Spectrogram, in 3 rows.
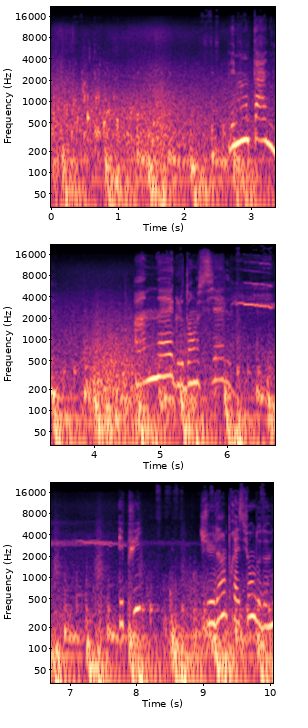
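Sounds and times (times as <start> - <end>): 
ocean waves: 0.0 - 10.0
speech: 2.7 - 4.0, 4.8 - 6.6, 7.7 - 8.2, 9.0 - 10.0.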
